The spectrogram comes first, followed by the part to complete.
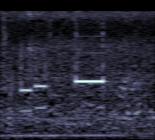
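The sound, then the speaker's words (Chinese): Mobile phone keypad tones as a reply text message is typed: a few quick, mid-pitched electronic beeps, the last held longer, over a low steady hum. “张丽马上给这个马虎的人回了一条短消息。”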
